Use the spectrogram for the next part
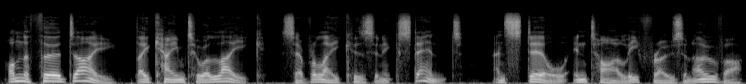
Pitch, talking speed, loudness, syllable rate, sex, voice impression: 100 Hz, 145 wpm, -21 LUFS, 4.0 syllables/s, male, very masculine, very adult-like, very middle-aged, very thick, very tensed, very powerful, slightly bright, soft, slightly muffled, fluent, very cool, very intellectual, very sincere, very calm, very mature, very friendly, very reassuring, unique, elegant, wild, very sweet, slightly lively, slightly kind, modest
